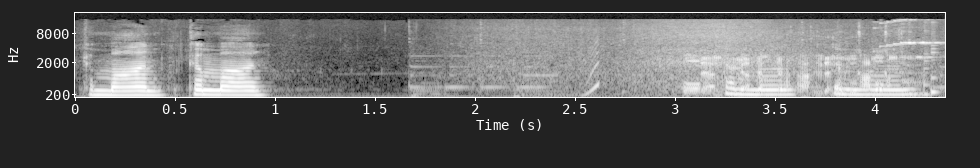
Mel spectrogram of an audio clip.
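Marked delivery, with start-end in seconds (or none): none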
